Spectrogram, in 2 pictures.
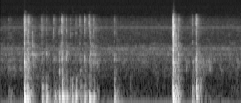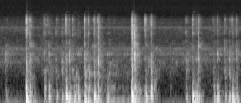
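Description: Typing on a computer keyboard in several quick bursts of keystrokes with short pauses between them, each burst starting with a harder stroke.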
